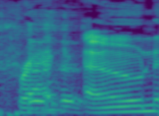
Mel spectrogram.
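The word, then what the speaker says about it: Krakoan: He pronounced it perfectly. Crack. The crack own age.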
